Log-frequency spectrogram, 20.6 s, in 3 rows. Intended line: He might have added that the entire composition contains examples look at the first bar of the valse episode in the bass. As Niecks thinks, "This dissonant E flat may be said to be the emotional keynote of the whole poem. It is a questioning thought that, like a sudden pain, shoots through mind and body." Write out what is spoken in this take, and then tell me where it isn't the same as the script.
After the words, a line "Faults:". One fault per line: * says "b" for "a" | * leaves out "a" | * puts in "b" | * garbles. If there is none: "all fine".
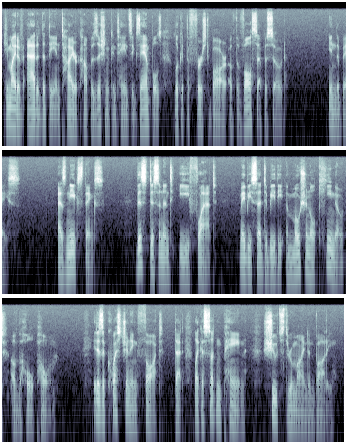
He might have added that the entire composition contains examples look at the first bar of the valse episode in the bass. As Niecks thinks, "This dissonant E flat may be said to be the emotional keynote of the whole poem. It is a questioning thought that, like a sudden pain, shoots through mind and body."
Faults:
all fine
